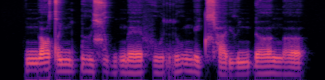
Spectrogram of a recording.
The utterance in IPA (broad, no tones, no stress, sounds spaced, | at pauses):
ɲ o dˤ ʌ ɲ k͡p ɯ ɕ u b ŋ͡m ɛː f u r u ŋ e t͡ɕʰ a ɾʲ ɯː ɲ ɗ ʌː ŋ ʌː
